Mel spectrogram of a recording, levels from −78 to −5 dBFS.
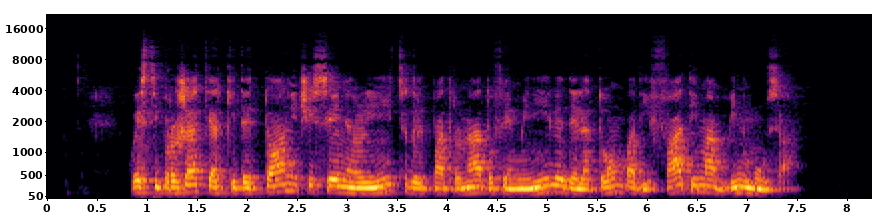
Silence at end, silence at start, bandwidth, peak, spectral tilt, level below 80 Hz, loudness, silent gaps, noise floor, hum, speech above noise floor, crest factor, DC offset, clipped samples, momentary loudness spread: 0.8 s; 0.85 s; 11 kHz; -4 dBFS; -6 dB/octave; -64 dBFS; -19 LUFS; none; -76 dBFS; none; 58 dB; 14 dB; under 0.1%; under 0.1%; 8 LU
